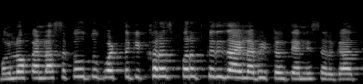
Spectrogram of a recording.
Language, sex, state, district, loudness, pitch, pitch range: Marathi, female, Maharashtra, Pune, -23 LUFS, 310 Hz, 275-355 Hz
